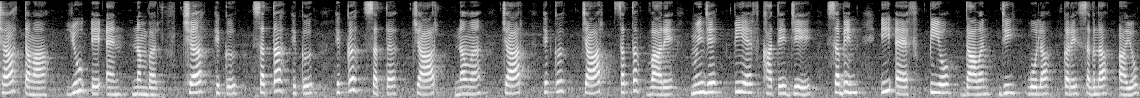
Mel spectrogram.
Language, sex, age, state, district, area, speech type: Sindhi, female, 18-30, Rajasthan, Ajmer, urban, read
